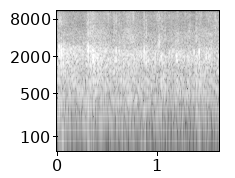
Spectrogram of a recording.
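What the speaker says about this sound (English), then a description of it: "Let's give the Lord a praise clap while you're being seated." A church congregation gives a brief praise clap as people take their seats, an even wash of many hands clapping together, soft and steady from a distance.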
